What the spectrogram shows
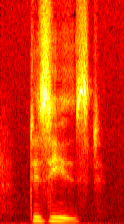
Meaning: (adjective) Affected with or suffering from disease; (verb) simple past and past participle of disease
- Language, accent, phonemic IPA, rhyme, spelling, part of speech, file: English, US, /dɪˈzizd/, -iːzd, diseased, adjective / verb, En-us-diseased.ogg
